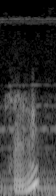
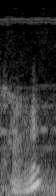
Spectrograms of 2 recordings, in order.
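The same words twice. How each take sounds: The two takes are said the same way.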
